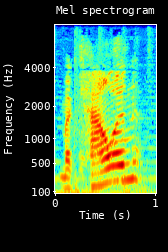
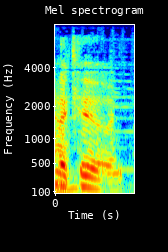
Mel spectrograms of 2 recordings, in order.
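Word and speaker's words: Macoun: That one, honestly, I've heard McCowan and McCoon. Okay. I don't honestly know which is the correct pronunciation, but both are very typically used. Yeah. Okay. We'll say they're both acceptable pronunciations.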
